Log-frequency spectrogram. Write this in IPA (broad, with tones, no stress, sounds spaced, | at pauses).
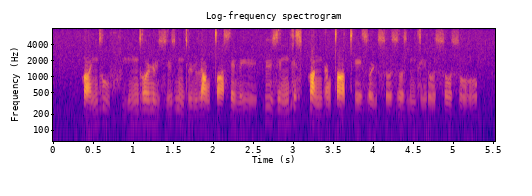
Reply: qʷ e˧˩˧ n d u˥˨ f i˧˩˧ n d o˥ ɳ y˧ z y˥ z n d y˧ ɳ l œ˥˨ ɳ tˤ ʊ˧ s e˥˨ ɳ ɾ ɪ˥˨ | y˥˨ z ɪ˥˨ ŋ ɡ ɪ˥ z qʷ ɪ˥˨ ŋ ɡ ə˥˨ ɳ tˤ o˥˨ t̪ʰ e˧ z ʊ˧˩˧ ɳ s ʊ˧ z ʊ˥˨ z n d ɪ˧˩˧ ɾ ʊ˧˩˧ s o˧ s o˧˩˧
